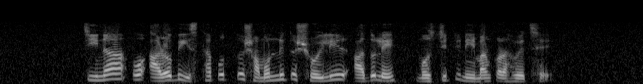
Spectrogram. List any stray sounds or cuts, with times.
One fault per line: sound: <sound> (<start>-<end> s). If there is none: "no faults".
no faults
